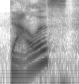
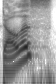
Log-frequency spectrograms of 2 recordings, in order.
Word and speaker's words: Dulles: in the chat here trying to correct our pronunciation of the word Dallas it's actually my Dallas it's Washington DC Dulles Airport International Airport Dulles thank you got him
